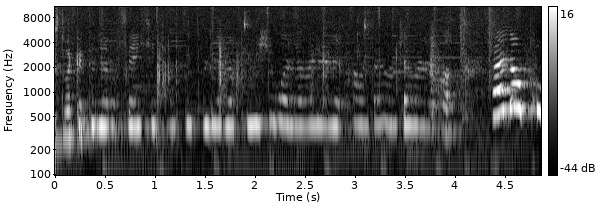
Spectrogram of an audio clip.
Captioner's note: speaking in gibberish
